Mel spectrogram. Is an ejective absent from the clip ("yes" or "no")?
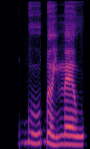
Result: yes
